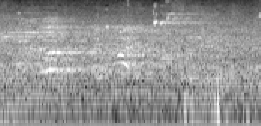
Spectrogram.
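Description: Gymnasium ambience during a stoppage in a basketball game: indistinct voices echoing in a large hall, with a few short sneaker squeaks on the hardwood court.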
